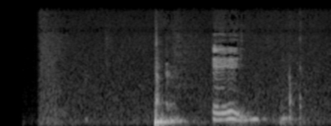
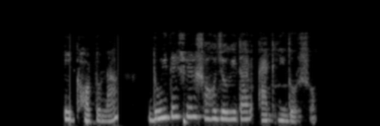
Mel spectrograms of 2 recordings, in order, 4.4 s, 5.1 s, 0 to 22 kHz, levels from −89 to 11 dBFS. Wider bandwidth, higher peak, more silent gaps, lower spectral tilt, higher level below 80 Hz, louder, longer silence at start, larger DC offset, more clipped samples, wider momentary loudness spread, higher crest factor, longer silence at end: first, 16.5 kHz vs 7.8 kHz; first, -6 dBFS vs -16 dBFS; second, none vs 1.83-1.97 s, 3.39-3.44 s; about the same, -6 dB/octave vs -7 dB/octave; first, -46 dBFS vs -70 dBFS; first, -27 LUFS vs -32 LUFS; second, 0.55 s vs 0.85 s; neither; neither; first, 23 LU vs 13 LU; first, 24 dB vs 16 dB; second, 0.4 s vs 0.85 s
